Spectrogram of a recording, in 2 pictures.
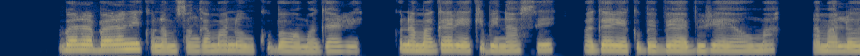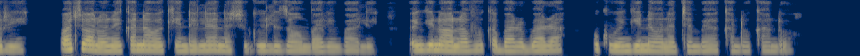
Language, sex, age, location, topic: Swahili, female, 18-24, Nairobi, government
